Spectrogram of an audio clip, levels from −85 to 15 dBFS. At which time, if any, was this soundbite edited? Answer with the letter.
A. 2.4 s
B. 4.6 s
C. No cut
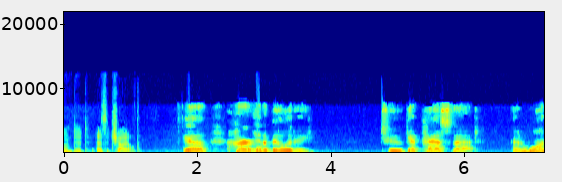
A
